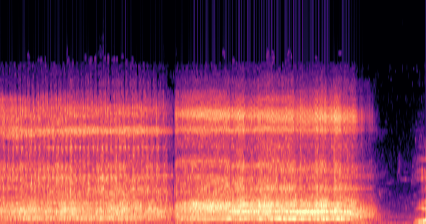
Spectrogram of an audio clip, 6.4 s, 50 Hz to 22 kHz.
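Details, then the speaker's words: Original 2013 RV 5th-wheel rear landing gear motor: harsh, high gritty grinding with a steady whine on top while the motor runs, then stops; the internal bearing is worn out, and the motor is replaced with a new one. "This thing is original 2013 and it's pretty bad. It's got a bearing inside here that's toast making a hell of a noise."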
